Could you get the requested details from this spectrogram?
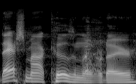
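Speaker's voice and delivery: put-on South Georgia accent. Repeating what another speaker just said: imitating a south georgia accent. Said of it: "You said it different".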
